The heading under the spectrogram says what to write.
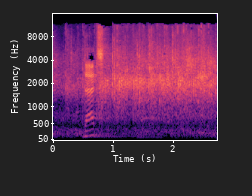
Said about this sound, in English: Wow, I'm surprised that gets an applause.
